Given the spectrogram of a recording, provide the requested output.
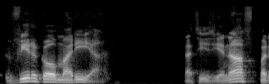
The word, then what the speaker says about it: Virgo: That's easy enough, but if you have problems with Latin language pronunciation, it's got it written in English, V-E-E-R-G-O, so Virgo, that would be how we pronounce things like that in Latin, Maria.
